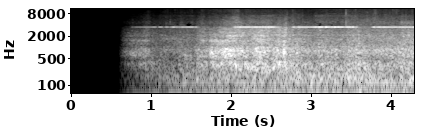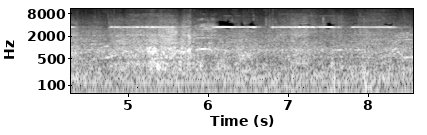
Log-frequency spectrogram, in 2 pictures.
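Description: A vehicle engine running steadily, with a high-pitched electronic beeping tone that sounds again and again in stretches of about half a second to a second. The sound comes in about a second in.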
